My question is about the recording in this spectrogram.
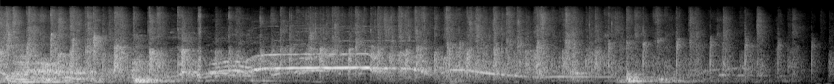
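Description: Beatboxing into a microphone that ends after about two seconds, followed by audience clapping and one long held vocal call that slides down in pitch; the sound fades out near the end.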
